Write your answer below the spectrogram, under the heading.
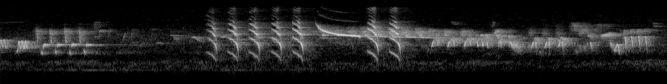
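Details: Icterine warbler in the wild, in a fast, varied song: buzzy chatters, a run of quick down-slurred notes about four per second, a clear high whistle, then scratchy twittering.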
